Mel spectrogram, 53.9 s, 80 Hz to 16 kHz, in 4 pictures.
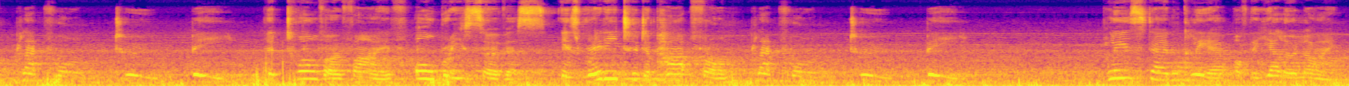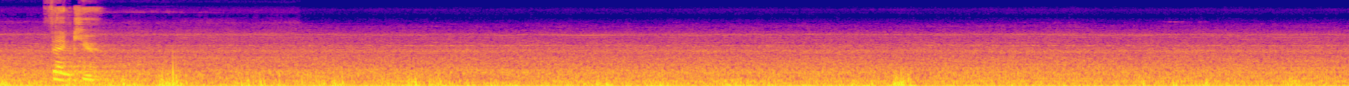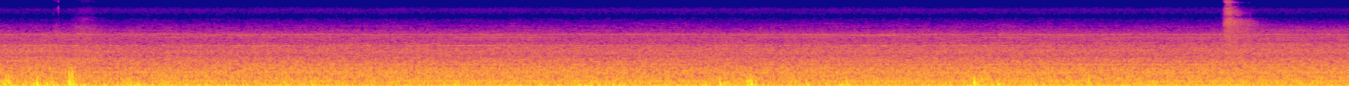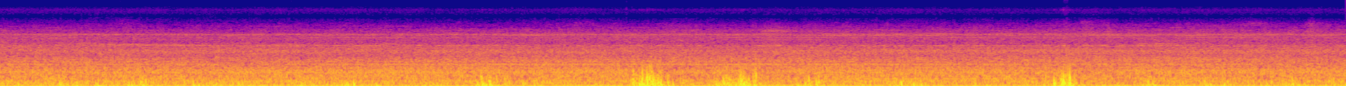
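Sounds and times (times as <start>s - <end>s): diesel locomotive idling: 0.0s - 27.0s, 27.9s - 53.9s.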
